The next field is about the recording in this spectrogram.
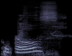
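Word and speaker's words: cagoule: It's It's pronounced kagoulles.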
